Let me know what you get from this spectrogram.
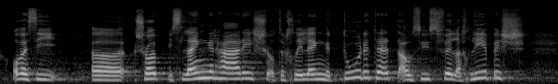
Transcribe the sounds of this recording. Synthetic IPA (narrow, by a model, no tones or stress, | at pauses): ovɛsi | ɛːʃoœpːislɛŋəɾɦæːɾɪʃɔd̥̪əɾχlilɛŋːəɾd̥yːɾəthɛtɑlsyːsfɪləχliːəbɪʃ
